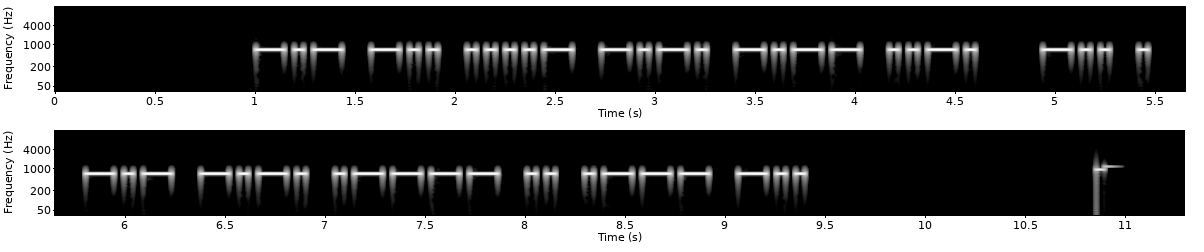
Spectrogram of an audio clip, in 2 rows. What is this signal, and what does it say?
Morse code, heard as a keyed tone, about 25 wpm, 700 Hz. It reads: KD4CYF DE KC1IJD
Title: USA Callsign DE Callsign - 6 Characters - 25wpm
